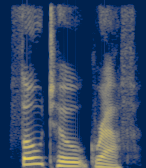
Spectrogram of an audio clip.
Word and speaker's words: photograph: In English, some words are pronounced with extra emphasis on one part. For example, photograph, photographer, and photographic. The stress moves, and that changes the sound.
